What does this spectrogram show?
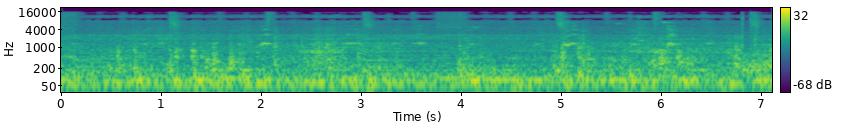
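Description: Nishitetsu electric train running at speed, heard from inside the car at the cab end. A steady low rumble of wheels and running gear, with irregular clatter over rail joints and brief squeals from the wheels.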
